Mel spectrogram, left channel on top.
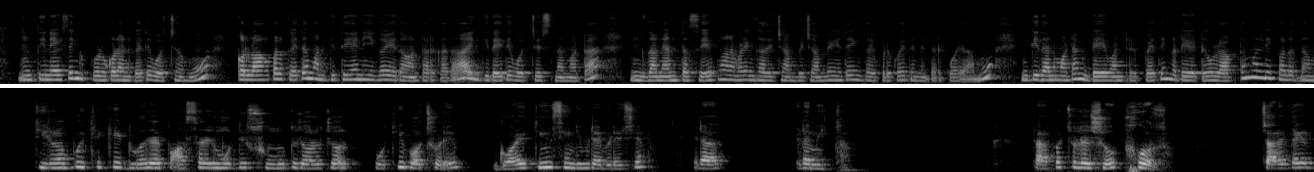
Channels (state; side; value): different; both; correlation 0.00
